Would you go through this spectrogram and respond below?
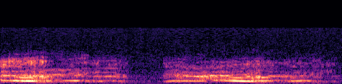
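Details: Low, heavy lion vocalisation from Kruger National Park's Shingwedzi area: two drawn-out, deep moaning roars separated by a quieter dip, dominated by rumbling bass tones.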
